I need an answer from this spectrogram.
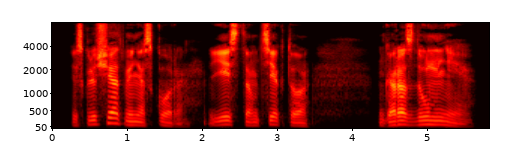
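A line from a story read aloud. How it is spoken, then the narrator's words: Spat out angrily. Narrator (Russian): злобно выплюнул слова Шуклин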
